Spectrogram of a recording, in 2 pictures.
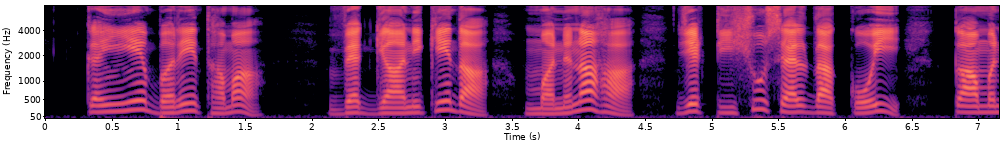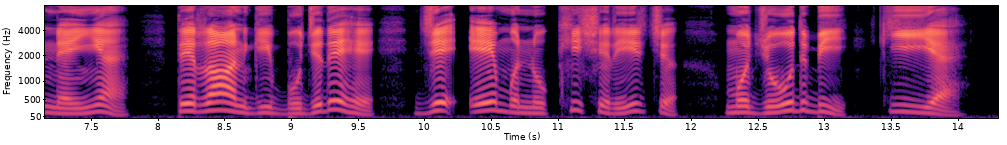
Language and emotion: Dogri, neutral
